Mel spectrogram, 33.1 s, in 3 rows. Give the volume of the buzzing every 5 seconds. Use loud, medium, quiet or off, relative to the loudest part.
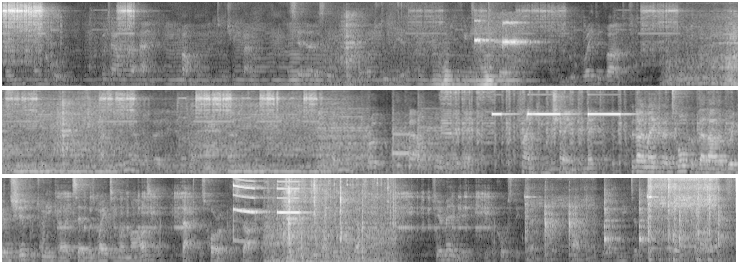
quiet, loud, loud, medium, off, off, off.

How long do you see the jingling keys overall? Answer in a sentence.
The jingling keys can be heard for 4 seconds in total.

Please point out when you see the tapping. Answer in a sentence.
The tapping can be heard from 30.2 to 33.0 s.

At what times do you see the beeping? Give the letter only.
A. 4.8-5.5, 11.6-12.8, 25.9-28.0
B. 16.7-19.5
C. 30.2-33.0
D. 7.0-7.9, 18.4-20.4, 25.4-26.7
D.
